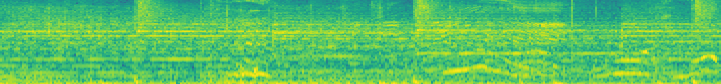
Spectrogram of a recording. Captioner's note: laughing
